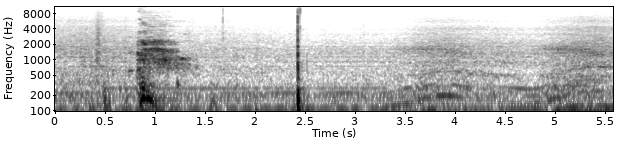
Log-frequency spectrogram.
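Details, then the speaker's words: 2008 Lexus ES 350 with bad transmission, just started after sitting almost 2 years on old fuel: steady idle with one quick gentle throttle blip rising and settling cleanly, kept low while oil circulates; no knock or stumble. "Oh, yeah. Don't want to rev her up too high. Let that oil get good and circulating."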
